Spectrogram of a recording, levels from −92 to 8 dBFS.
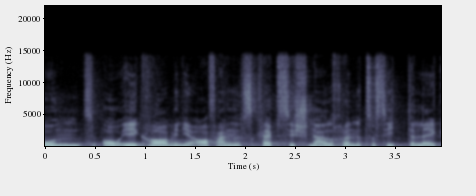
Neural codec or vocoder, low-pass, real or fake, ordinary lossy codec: codec, 44.1 kHz, 7.8 kbps, Pupu-Codec; 14.4 kHz; fake; none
